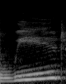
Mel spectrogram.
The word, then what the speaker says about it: we'd: Then going to weed, it's the same as weed that grows in the garden.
